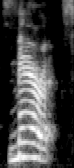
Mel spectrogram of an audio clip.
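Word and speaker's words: Maritz: Is that how you pronounce it? Meritz yep.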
